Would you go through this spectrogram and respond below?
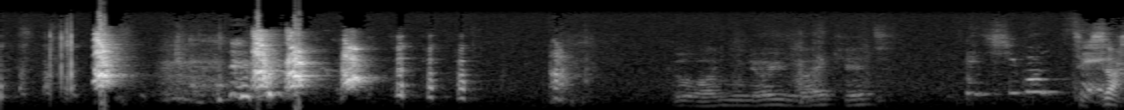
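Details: A Shih Tzu named Bubbles, a female pet tasting a lollipop indoors, gives sharp high yips in quick irregular bursts, with a woman talking and laughing between them.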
